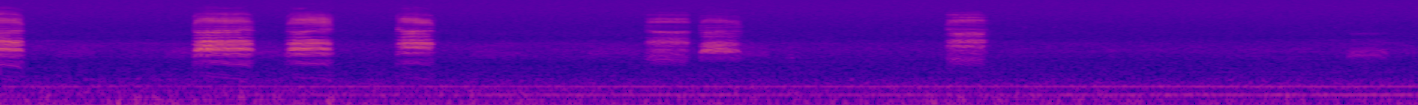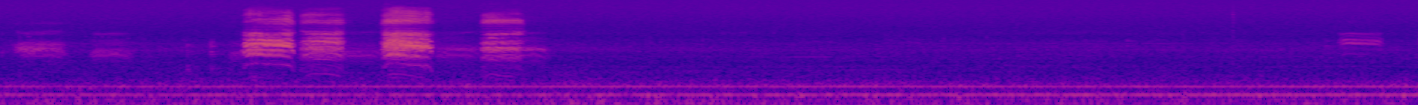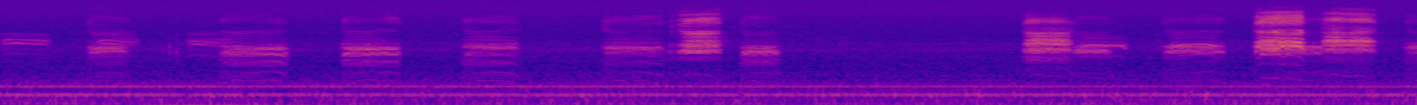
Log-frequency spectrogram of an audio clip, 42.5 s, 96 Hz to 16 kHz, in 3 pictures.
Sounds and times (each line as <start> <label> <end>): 0.0 carrion crow 0.3
1.9 carrion crow 3.4
4.0 carrion crow 4.4
6.5 carrion crow 7.5
9.5 carrion crow 9.9
16.6 carrion crow 19.7
27.6 carrion crow 32.4
34.4 carrion crow 36.2
38.6 carrion crow 42.5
